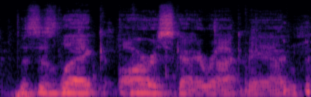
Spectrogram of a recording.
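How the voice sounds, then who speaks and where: A man drawls in a put-on character voice, pitched fairly high. His intonation stays fairly even, with clear background noise behind him. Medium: actual play. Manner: laid-back, drawling, says man a lot.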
